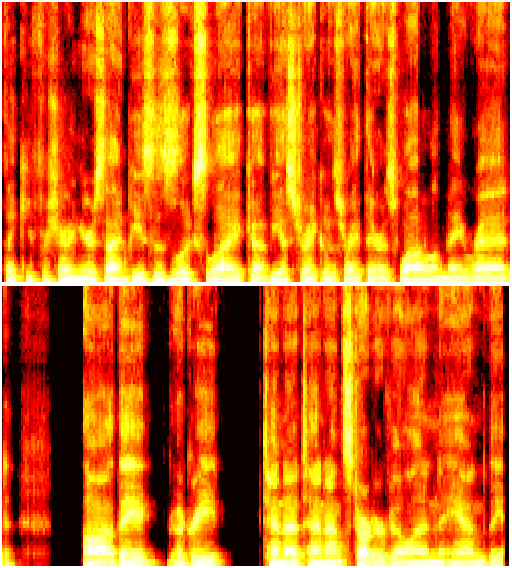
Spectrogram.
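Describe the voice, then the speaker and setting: A man's voice: medium pitch, completely flat delivery, a little slow. A man hosting a casual book chat livestream, talking in a rambling, jokey and self-deprecating way. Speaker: book club podcast host.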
